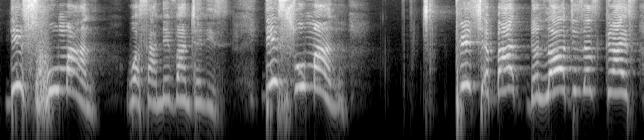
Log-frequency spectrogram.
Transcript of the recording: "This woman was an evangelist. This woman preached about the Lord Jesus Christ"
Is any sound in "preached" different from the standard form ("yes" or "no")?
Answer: yes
